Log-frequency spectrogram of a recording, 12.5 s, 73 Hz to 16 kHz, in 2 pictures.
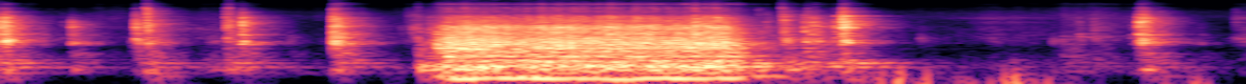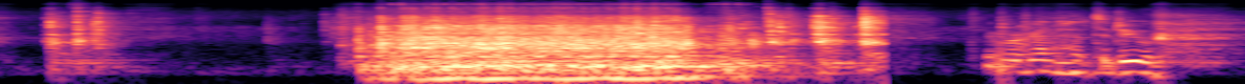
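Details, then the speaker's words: Ferguson 20 petrol/TVO tractor that sat in a shed about 10–15 years, first crank attempts: two laboured bursts of a couple of seconds turning the engine slowly and heavily; slow cranking blamed on dirty battery and starter connections needing cleaning. "more cleaning connections uh it's a bit sluggish going try it from the other side of this"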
